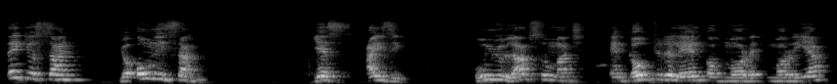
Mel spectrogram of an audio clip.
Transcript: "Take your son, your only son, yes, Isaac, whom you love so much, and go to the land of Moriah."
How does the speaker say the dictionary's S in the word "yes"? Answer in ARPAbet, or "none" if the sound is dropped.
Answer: S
